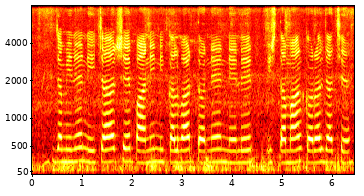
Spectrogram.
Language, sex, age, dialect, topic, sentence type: Magahi, male, 18-24, Northeastern/Surjapuri, agriculture, statement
